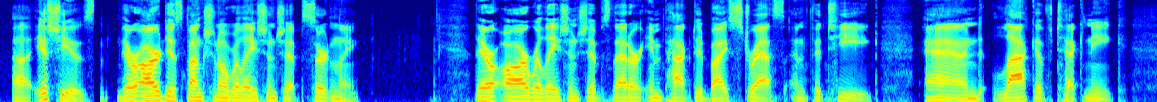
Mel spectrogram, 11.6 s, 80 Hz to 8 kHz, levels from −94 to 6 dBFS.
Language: English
